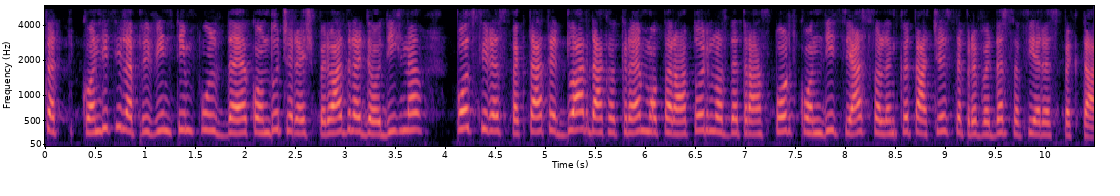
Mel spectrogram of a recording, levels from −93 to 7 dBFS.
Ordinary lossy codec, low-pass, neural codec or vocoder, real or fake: AAC, 48 kbps; 5.4 kHz; codec, 16 kHz, 4.8 kbps, FACodec; fake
